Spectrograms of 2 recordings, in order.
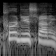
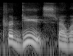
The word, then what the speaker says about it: produce: 근데 produce라는 것은 이제 셀 수 없는 명사입니다. 이름절의 강세가 가면 이렇게 농산물이라는 명사예요. 이음절의 강세 가서 produce라고 하면 생산하다라고 여러분들 잘 알고 계신 이제 동사죠.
